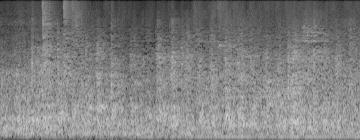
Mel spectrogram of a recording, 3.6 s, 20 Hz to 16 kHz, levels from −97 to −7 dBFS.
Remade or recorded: recorded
